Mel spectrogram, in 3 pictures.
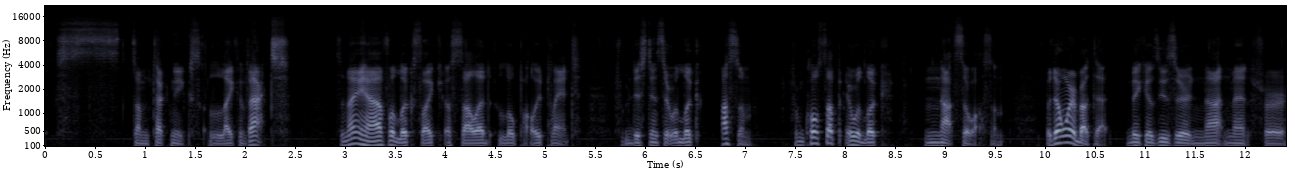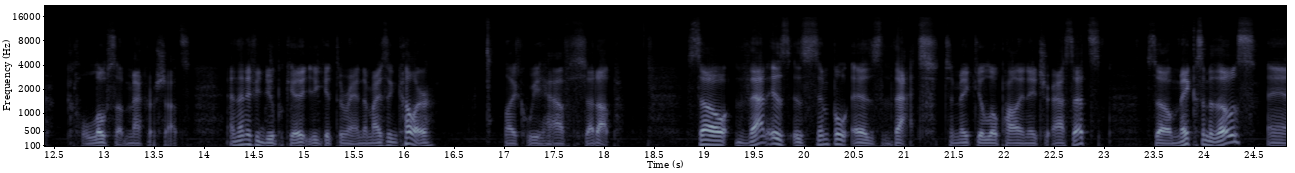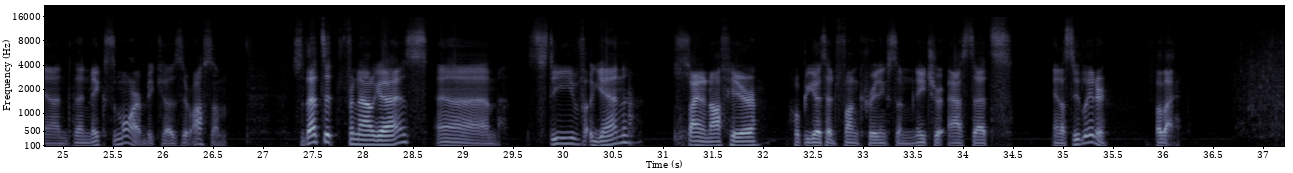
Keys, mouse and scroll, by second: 1.1 a, 1.2 Tab, 2.2 middle click, 5.4 click, 7.5 Tab, 7.9 Tab, 8.4 t, 11.2 t, 14.1 shift+d, 14.7 shift+d, 15.1 shift+d, 16.7 middle click, 21.7 x, 22.7 x, 23.4 x, 27.9-29.2 middle drag, 31.1 middle click.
